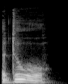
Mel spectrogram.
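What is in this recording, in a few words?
"adore", British English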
